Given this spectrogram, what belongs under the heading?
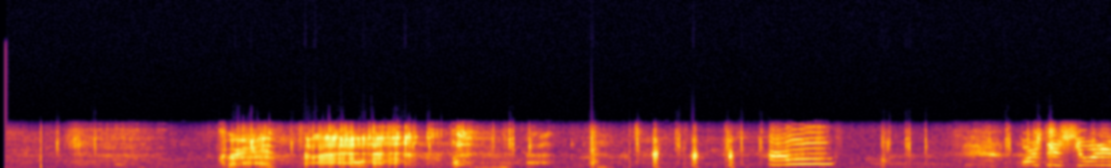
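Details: Deliberate long, rough, voiced belches shaped into people's names by a woman on a smoke break at a club, with brief talk and faint music behind; burping.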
